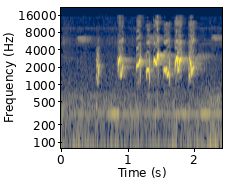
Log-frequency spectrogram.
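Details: Red-whiskered bulbul cage-bird song used to teach young birds and stir up birds: one short, fast phrase of about six bright, warbled whistles that slur up and down, over a quiet low hum.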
